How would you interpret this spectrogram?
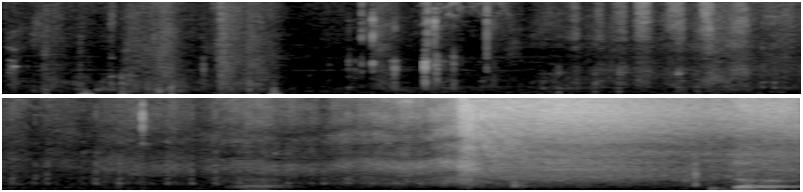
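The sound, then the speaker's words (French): Soft clicks and fabric-handling rustles, then a clothes iron releases a loud, steady hiss of steam onto a wrinkled garment without touching it, continuing for the last couple of seconds. “Du coup, là, tu veux juste la vapeur.”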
